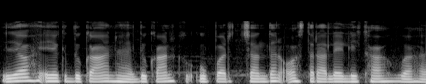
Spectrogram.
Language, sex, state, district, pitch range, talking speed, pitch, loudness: Hindi, male, Jharkhand, Palamu, 130-140 Hz, 170 wpm, 135 Hz, -14 LUFS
